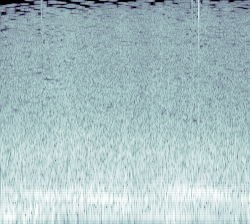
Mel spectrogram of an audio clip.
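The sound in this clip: Wind blows outdoors in an open spot with no houses, beside two fences. It makes a steady, even rushing noise that stays constant throughout, with no voices.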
